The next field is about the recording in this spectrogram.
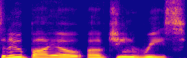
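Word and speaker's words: Rhys: yeah it's it's a new bio of Gan Reese it's spelled RH Ys and I mispronounced it actually for a long time before someone told me I was mispronouncing I said riss or I don't know how I said it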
